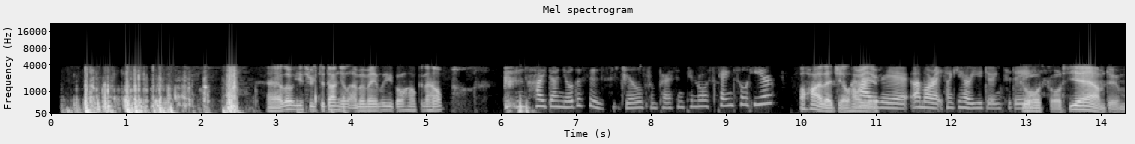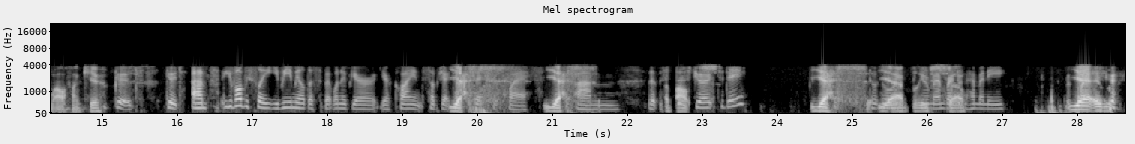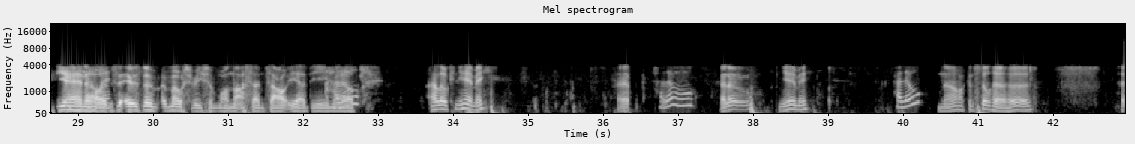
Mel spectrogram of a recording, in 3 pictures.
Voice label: call recording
